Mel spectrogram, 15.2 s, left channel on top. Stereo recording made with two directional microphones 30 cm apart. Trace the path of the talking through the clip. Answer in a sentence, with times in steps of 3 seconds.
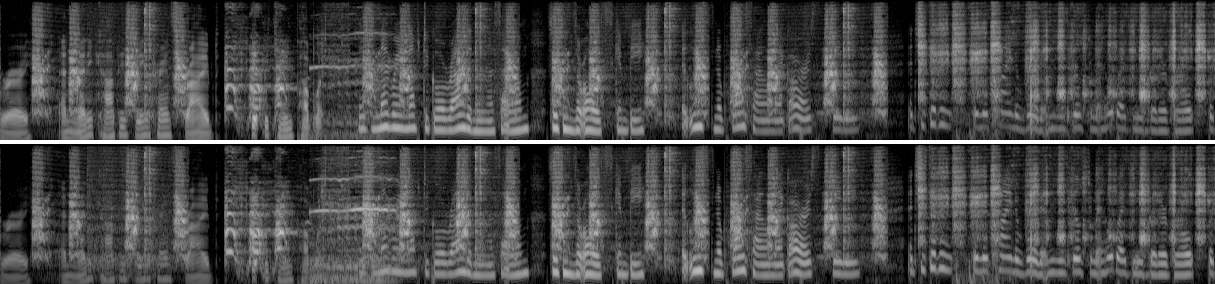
In this clip you hear the talking on the left from 0 s, in the centre from 6 s and on the right from 9 s.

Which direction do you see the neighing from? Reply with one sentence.
You can hear the neighing on the right.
